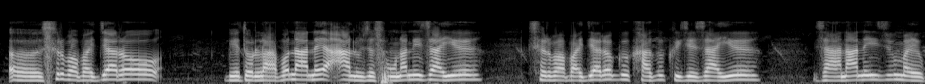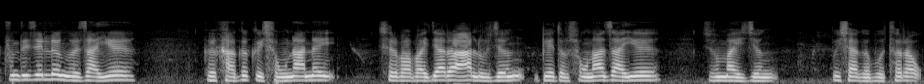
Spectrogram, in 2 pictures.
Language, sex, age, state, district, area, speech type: Bodo, female, 60+, Assam, Baksa, urban, spontaneous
